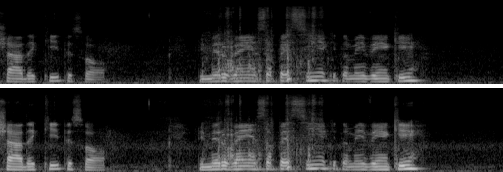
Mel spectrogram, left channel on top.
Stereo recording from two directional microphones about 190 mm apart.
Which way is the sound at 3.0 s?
10° right (ahead or behind).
